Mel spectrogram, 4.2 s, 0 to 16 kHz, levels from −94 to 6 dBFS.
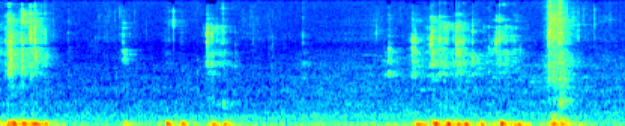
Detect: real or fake real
